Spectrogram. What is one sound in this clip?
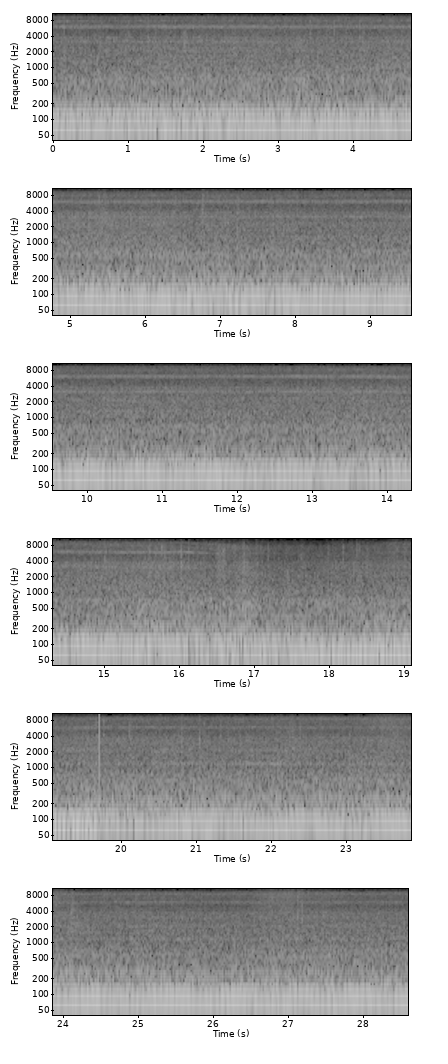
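Tyres roll on the road with a steady rumble.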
